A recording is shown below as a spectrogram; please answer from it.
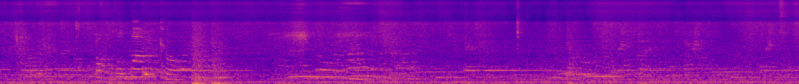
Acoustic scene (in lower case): cafe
